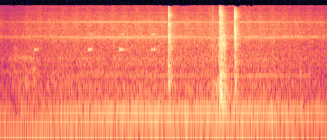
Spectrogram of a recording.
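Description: A massive HVAC system in the attic of the Gardner Museum drones with a steady low hum and faint constant high-pitched whines, broken by three short hissing bursts partway through. It keeps the floors below at the right temperature and humidity. No one speaks.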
